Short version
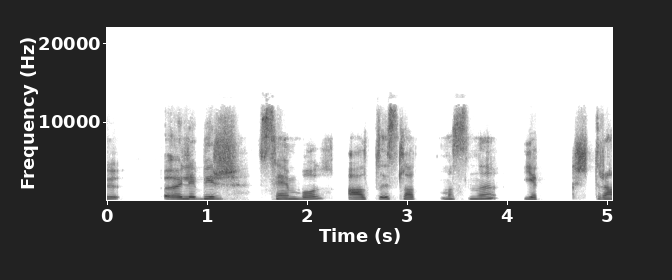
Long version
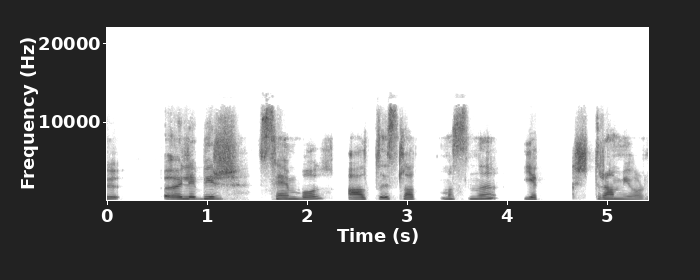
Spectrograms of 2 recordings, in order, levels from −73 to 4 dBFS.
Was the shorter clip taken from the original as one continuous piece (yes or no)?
yes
